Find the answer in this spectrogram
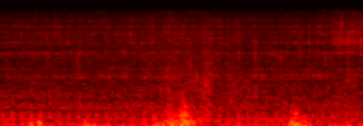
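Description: Wind buffeting the microphone, an uneven rumbling noise.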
